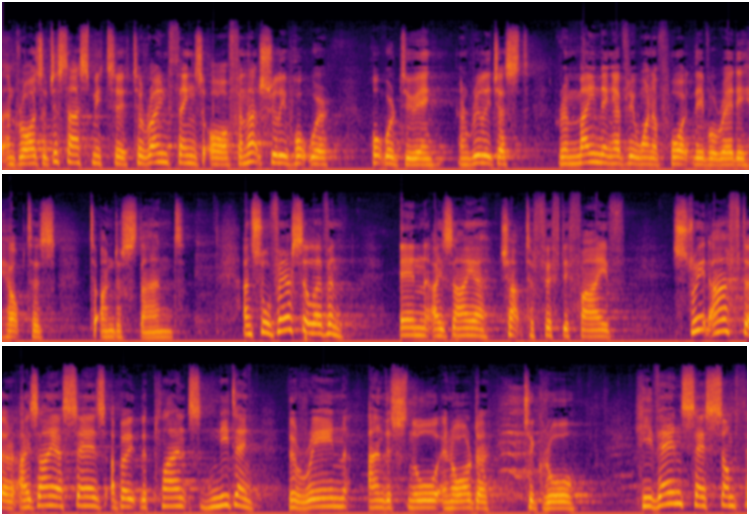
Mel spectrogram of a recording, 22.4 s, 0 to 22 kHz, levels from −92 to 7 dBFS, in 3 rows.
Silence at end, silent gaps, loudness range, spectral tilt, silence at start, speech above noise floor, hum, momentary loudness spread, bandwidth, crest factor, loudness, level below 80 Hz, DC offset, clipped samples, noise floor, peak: 0 s; none; 2 LU; -3.5 dB/octave; 0 s; 24 dB; none; 7 LU; 13.5 kHz; 14 dB; -13 LUFS; -52 dBFS; 2%; under 0.1%; -38 dBFS; 0 dBFS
